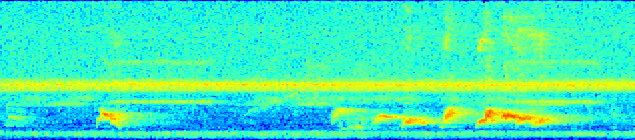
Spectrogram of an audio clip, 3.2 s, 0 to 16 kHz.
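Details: Red-whiskered bulbul with a bell-like fighting song, recorded during trapping on 11 January 2019. One sharp note is followed after a pause by a rapid rolling burst of slurred whistles, with constant insect noise in the background.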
